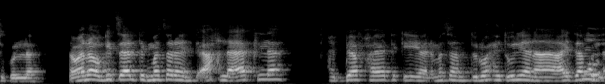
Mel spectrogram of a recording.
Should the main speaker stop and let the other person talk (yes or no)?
yes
